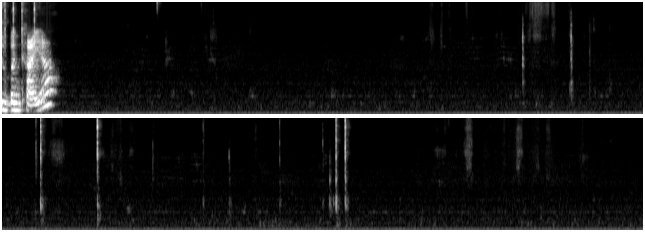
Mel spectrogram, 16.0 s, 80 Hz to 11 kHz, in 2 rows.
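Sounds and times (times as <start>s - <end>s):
steady low hum: 0.0s - 16.0s
computer mouse clicks: 12.0s - 12.4s.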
